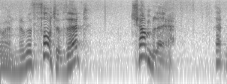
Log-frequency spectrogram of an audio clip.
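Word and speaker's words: Cholmondeley: reason to know that the name chamble is in no way pronounced the way it is spelled but you I never thought of that chumbler that name spelled c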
